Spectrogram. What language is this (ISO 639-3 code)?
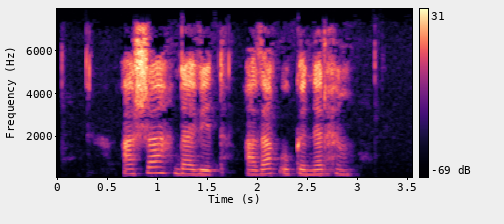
bak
